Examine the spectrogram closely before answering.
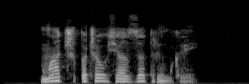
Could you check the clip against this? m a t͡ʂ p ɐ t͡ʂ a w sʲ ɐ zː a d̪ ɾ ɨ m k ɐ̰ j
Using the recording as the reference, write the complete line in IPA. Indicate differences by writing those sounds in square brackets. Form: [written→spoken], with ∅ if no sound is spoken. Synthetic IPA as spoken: m a t͡ʂ p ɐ t͡ʂ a w sʲ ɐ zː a [d̪→t̪] ɾ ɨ m k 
